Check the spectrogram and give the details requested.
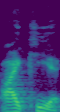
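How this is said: The name is said with an English pronunciation. "you probably call it uh, IKEA or IKEA"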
